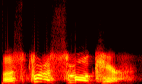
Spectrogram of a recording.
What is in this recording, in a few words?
request smoke, seal fem; vo; Counter Strike Model Pack; CS:GO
